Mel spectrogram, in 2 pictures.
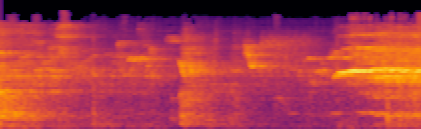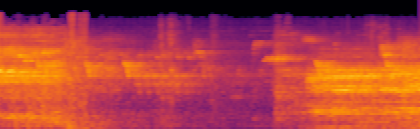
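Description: Whinnying animal calls: one about three and a half seconds in and a longer, louder stretch near the end, with a few short knocks between.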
